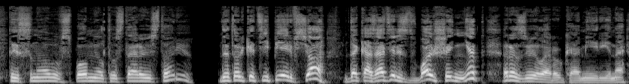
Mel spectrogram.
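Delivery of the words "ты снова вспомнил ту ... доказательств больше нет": high, raised, triumphant retort; defiant gloating. A narrator's reading. Irina telling father the evidence is gone, defiant gloating. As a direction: throw it back higher and bolder.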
